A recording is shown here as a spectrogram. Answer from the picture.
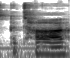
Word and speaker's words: Ptah: the P so it's Pata I suppose um I had an equal number of Google search results that told me uh the P was silent as I did once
